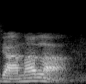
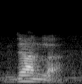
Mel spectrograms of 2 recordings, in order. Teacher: অর্থাৎ অনেক সময় দ্রুত উচ্চারণের সময় আমরা কোনো স্বরধ্বনিকে অনেক সময় বাদ দিয়ে দ্রুত উচ্চারণ করে যাই। এই যে স্বরধ্বনি বাদ দেয়া, একটা স্বরধ্বনি কম বলা, একেই বলা হয় সম্প্রকর্ষ বা স্বরলোপ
